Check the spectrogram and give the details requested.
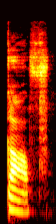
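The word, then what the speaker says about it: کاف: Okay, in soft sound we will say K, A, K, but we will pronounce it Kaaf.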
